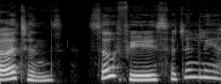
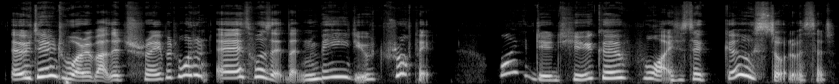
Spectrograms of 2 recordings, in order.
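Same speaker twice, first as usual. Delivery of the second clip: queen; 6 semitones higher, 4 dB louder than usual. A narrator's reading. Queen pressing the maid.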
